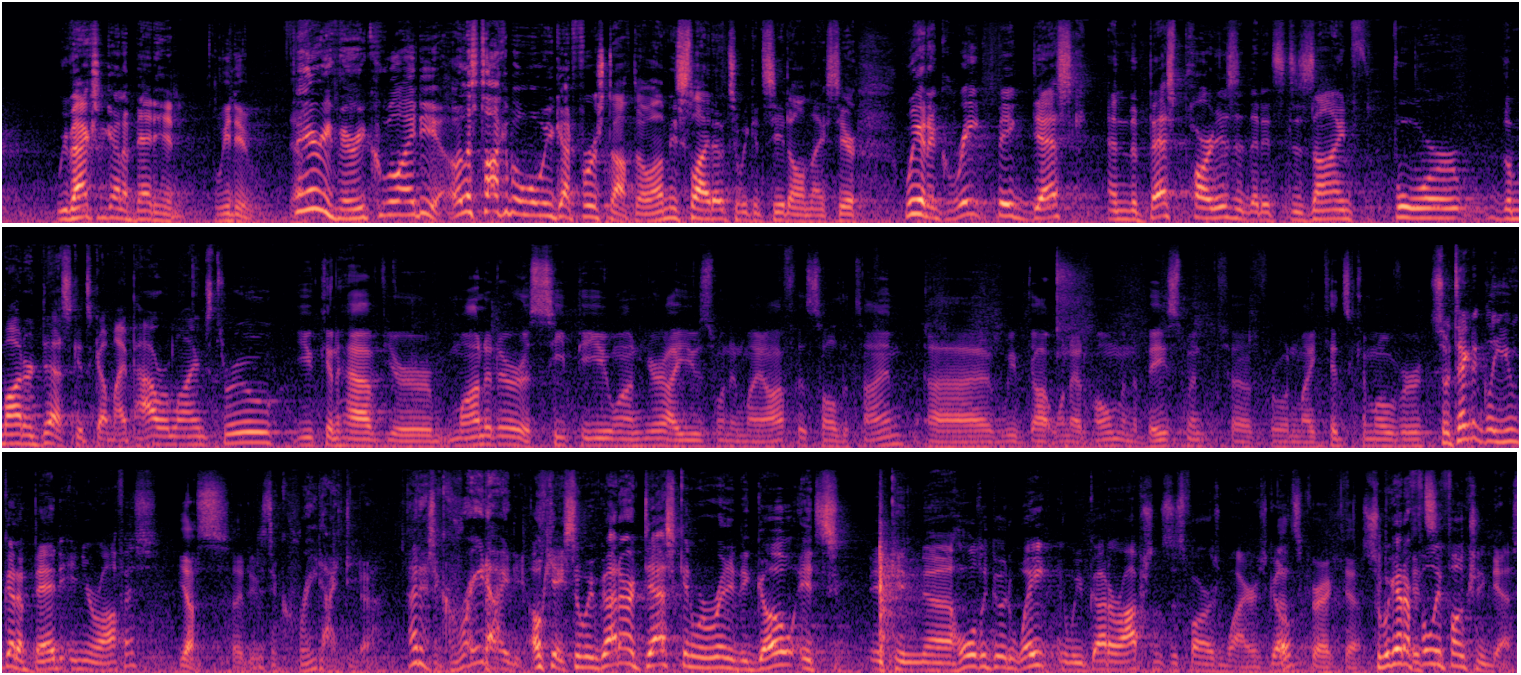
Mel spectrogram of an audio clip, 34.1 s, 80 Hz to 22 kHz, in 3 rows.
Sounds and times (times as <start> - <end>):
Speech: 0.4 - 34.1.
